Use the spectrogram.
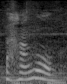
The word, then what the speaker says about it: Pahangog: We're going to It's Pahangog. That's what I said. Pahangog waterfalls.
